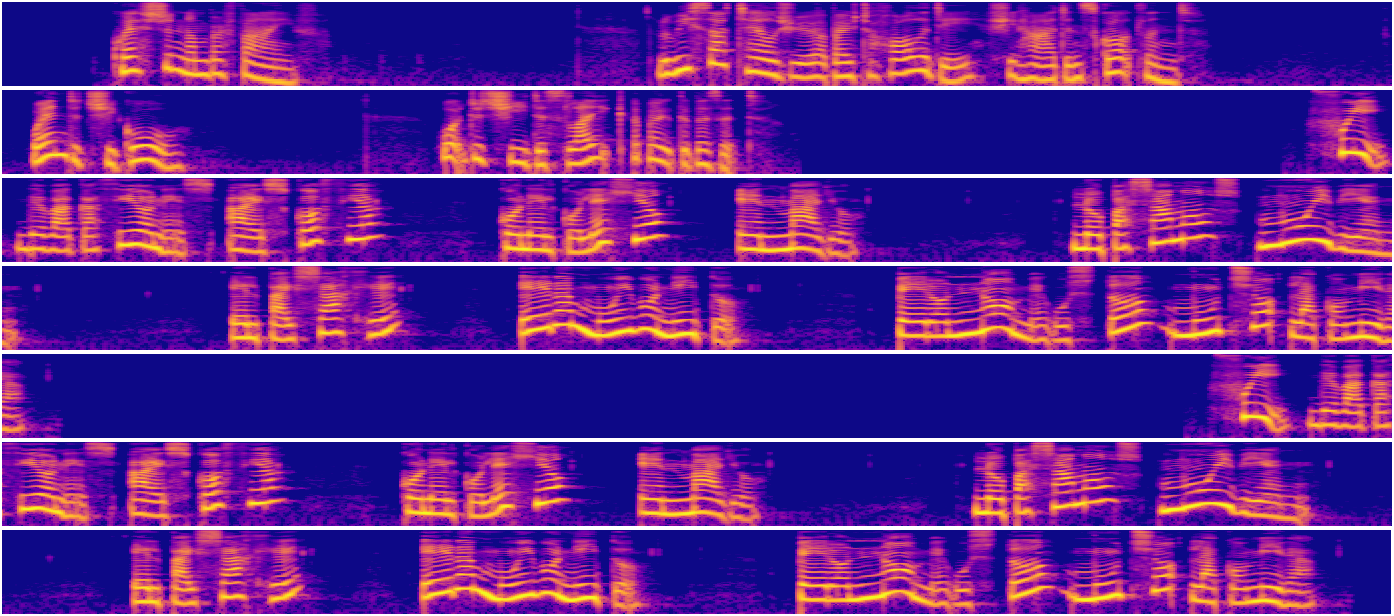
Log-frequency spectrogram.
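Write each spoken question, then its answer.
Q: When did she go?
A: In May

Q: What did she dislike about the visit?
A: The food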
